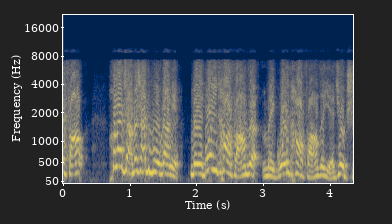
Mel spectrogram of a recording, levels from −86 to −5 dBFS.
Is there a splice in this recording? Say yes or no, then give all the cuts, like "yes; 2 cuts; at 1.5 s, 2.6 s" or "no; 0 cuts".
yes; 1 cut; at 1.8 s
